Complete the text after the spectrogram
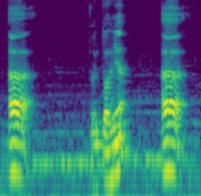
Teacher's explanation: Daripada 6 tersebut terbagi pada 3. Iaitu hamzah dengan ha. Dia dipangkal kerengkung.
